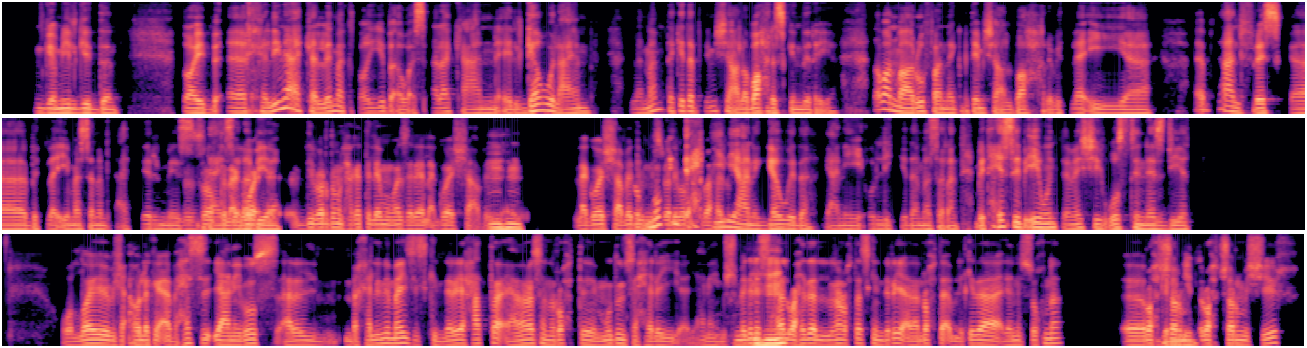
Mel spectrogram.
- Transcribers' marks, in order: none
- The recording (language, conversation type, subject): Arabic, podcast, إيه أجمل مدينة زرتها وليه حبيتها؟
